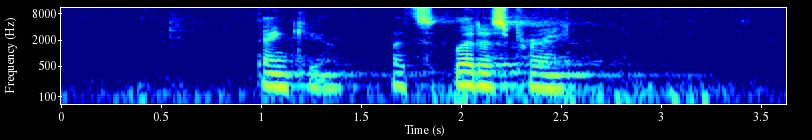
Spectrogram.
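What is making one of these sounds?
A woman speaks calmly into a microphone in a reverberant hall.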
